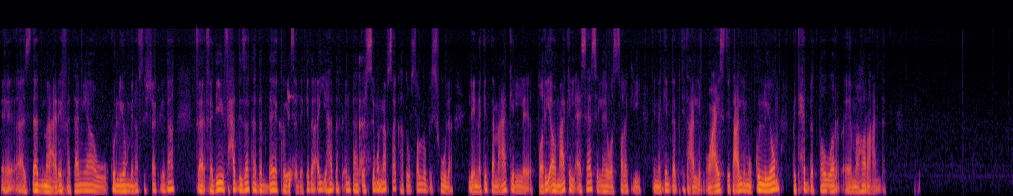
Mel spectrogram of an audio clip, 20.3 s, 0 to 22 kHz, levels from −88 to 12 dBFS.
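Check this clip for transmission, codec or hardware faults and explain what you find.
Two echo-related faults show up in this speech clip.

Other side's voice leaking through, 5.57–5.97 s and 7.15–7.41 s: a second voice is heard, likely because the echo canceller left loudspeaker pickup in the microphone signal. It is about 5 dB below the talker at first, then far fainter.

Speech suppressed in double talk, 5.82–5.90 s: while that leak overlaps the talker, the talker's level dips by about 5 dB for roughly 70 ms, likely from the echo canceller turning down both voices together.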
